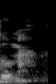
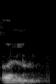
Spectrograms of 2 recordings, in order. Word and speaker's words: unu: that language is actually the way we pronounce it in Igbo, not Una. Una is when you want to speak pidgin English. Una people, you understand? But the real Igbo word for that is Unu.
